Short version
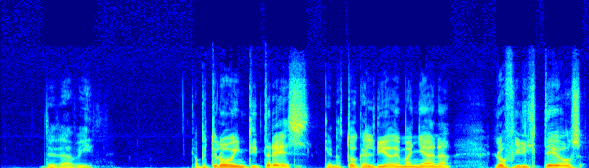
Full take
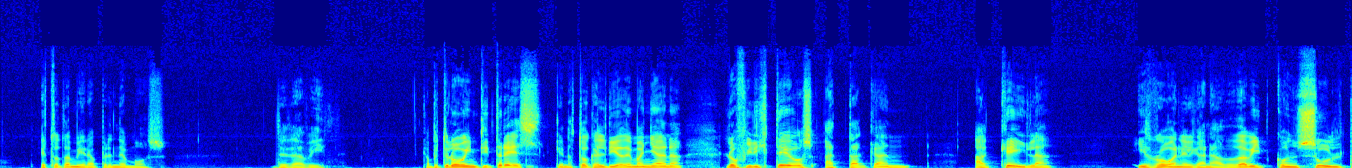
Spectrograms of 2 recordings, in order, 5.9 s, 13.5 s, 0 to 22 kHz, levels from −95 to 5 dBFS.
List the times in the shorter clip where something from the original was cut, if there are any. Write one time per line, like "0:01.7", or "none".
none

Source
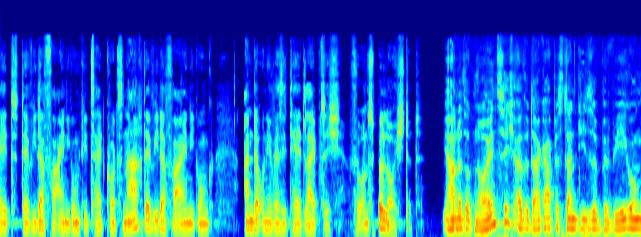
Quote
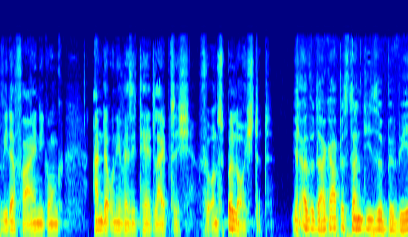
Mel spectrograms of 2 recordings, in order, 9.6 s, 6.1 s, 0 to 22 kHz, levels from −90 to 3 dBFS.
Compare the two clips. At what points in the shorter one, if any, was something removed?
0:04.4

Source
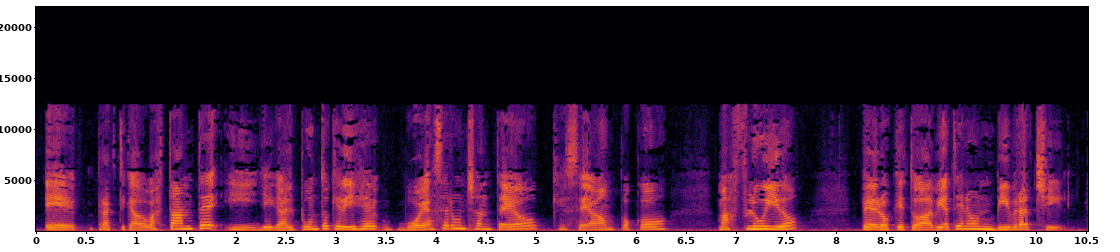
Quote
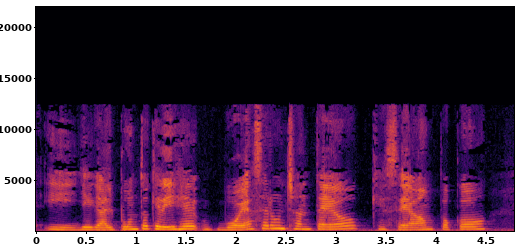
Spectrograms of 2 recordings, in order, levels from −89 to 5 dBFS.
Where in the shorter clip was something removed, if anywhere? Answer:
none

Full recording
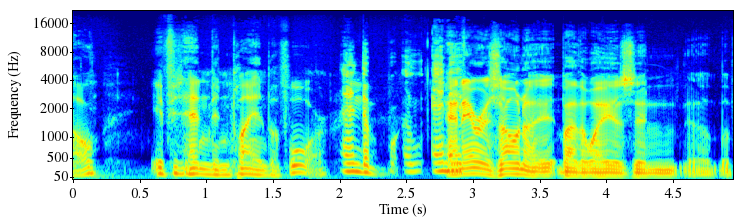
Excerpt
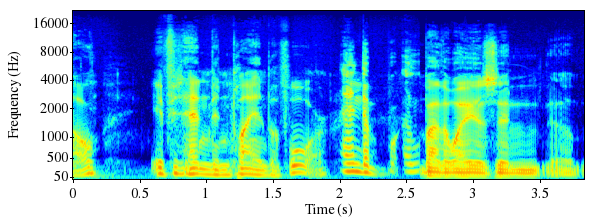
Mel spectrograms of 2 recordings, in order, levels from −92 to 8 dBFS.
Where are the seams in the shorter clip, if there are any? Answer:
0:02.6

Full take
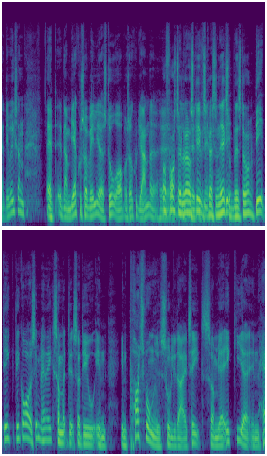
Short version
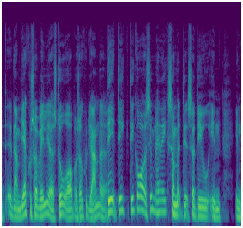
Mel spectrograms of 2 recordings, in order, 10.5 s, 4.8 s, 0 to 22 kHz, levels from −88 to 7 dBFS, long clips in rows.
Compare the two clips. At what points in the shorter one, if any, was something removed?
0:02.1

